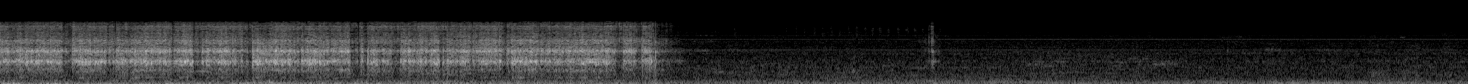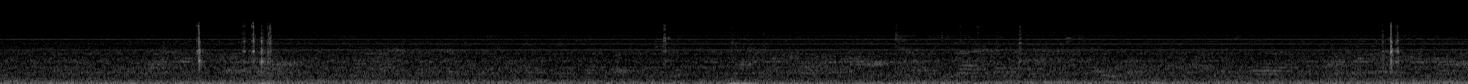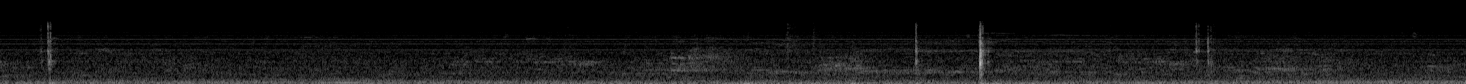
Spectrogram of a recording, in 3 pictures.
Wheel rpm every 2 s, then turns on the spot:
160, 150, 150, 90, 0, 0, 0, 0, 0, 0, 0, 0, 0, 0, 0, 0, 0, 0, 0, 10, 10, 0.
38-42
